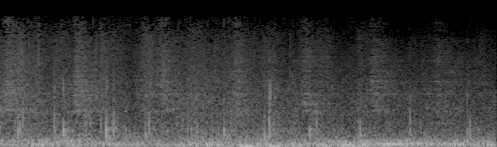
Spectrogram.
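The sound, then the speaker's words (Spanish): Footsteps walk down a dark corridor in a steady, even rhythm, many soft treads spaced about half a second apart over a constant low rumble. “Mira atrás y cruza un oscuro pasillo.”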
